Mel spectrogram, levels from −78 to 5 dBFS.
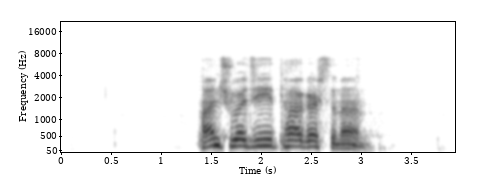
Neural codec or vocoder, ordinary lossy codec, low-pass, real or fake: none; Opus, 32 kbps; 7.2 kHz; real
